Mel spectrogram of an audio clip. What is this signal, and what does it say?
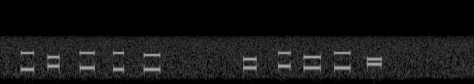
DTMF, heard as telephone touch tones, dialled by hand, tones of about 130 ms. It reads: A8BA3 4C5B*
